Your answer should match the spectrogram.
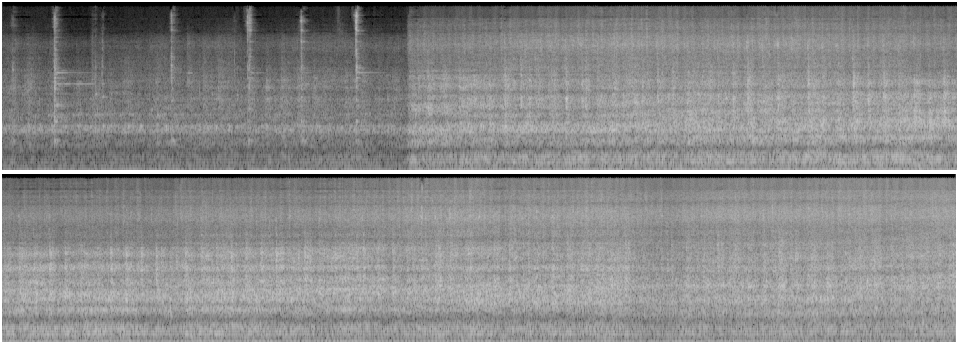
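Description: An old loader engine runs close by, a rough, steady rumble with faint knocking that starts quieter and then jumps to a louder, fuller roar after a few seconds and holds there.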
